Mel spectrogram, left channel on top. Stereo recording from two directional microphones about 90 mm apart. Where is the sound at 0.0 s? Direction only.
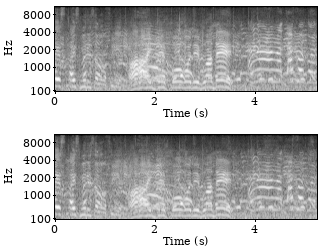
40° right (ahead or behind).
